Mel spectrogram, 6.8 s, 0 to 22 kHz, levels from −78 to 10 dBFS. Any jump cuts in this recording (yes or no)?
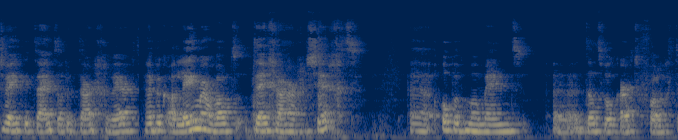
yes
